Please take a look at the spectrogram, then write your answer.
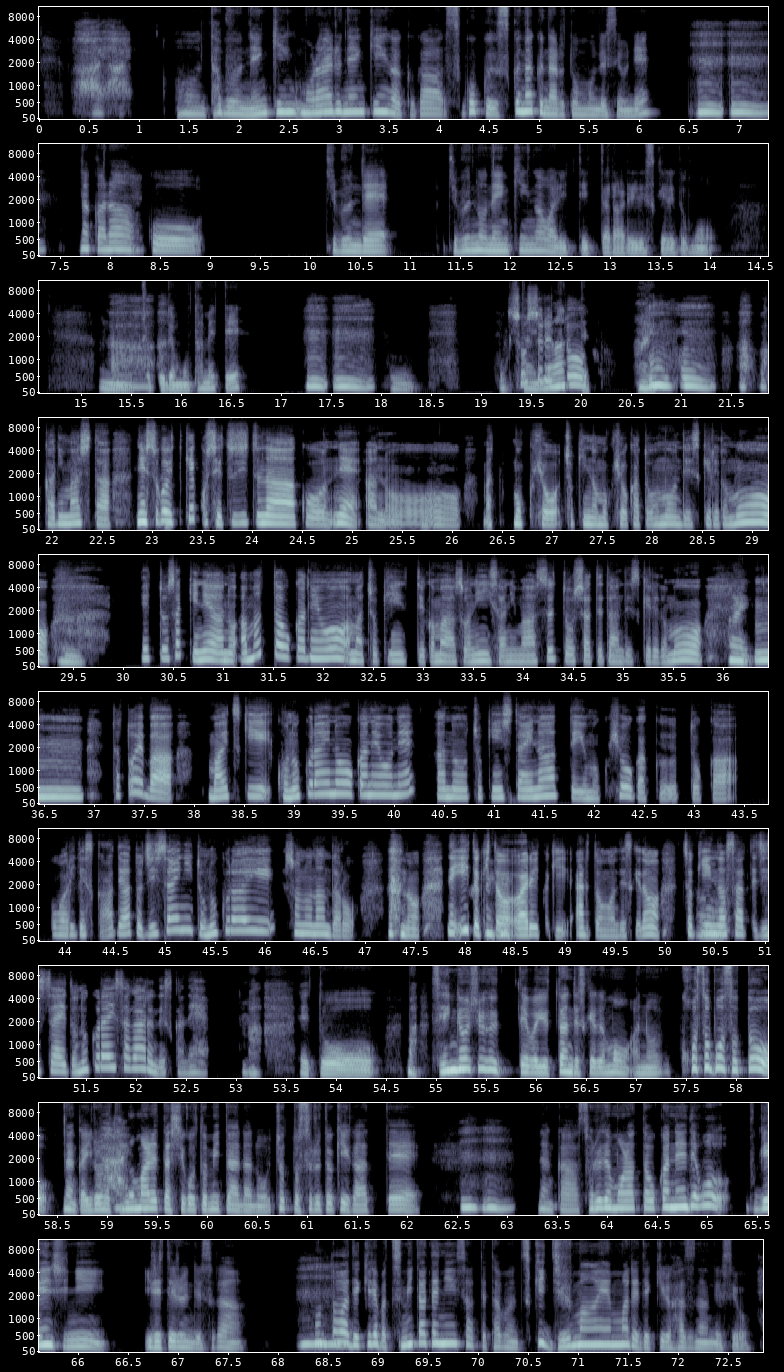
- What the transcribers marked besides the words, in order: other background noise; tapping; laughing while speaking: "あの"; chuckle
- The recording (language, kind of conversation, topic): Japanese, advice, 毎月決まった額を貯金する習慣を作れないのですが、どうすれば続けられますか？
